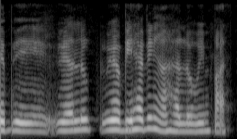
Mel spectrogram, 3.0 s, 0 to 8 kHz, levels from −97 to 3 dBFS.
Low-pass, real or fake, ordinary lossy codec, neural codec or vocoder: 7.2 kHz; fake; none; codec, 16 kHz, 4 kbps, FreqCodec, larger model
